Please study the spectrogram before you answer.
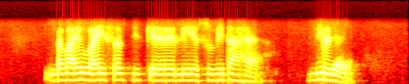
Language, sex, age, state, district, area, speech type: Hindi, female, 60+, Bihar, Begusarai, urban, conversation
